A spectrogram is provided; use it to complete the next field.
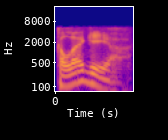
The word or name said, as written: collegia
